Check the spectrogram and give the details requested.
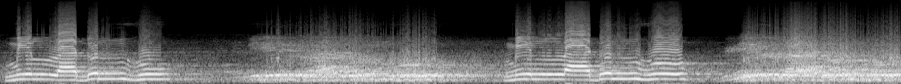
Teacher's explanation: Baik, milladunhu, min dan ladunhu, min dan ladunhu, tetapi karena dia masuk hukum idgham, masuk ke lam, nunnya hilang, masuk ke huruf lam, jadi mil, tapi tidak digunnah, tasydid biasa ya · nun atau tanwinnya hilang, berubah ke huruf berikutnya, cuman di lam dan ro tidak gunnah, bacanya sempurna, tasydid biasa aja.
